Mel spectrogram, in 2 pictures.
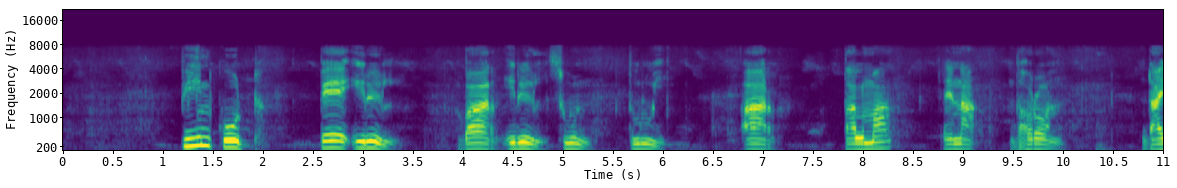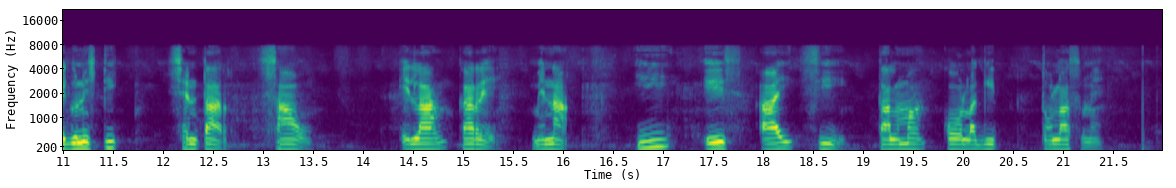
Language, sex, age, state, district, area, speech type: Santali, male, 30-45, West Bengal, Jhargram, rural, read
